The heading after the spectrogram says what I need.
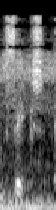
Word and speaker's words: Fix: they see a u a u in greek is pronounced like an i and the chs is pronounced like an x so it became fix f i x and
